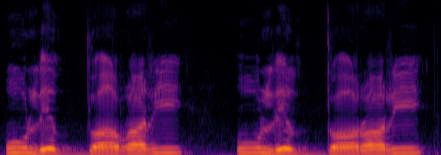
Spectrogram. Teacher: اب دود موٹا ہے، موٹا پڑھا جائے گا، را پہ زبر ہے، را موٹی پڑھی جائے گی. او للضراری، او للضراری، دو را ری.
